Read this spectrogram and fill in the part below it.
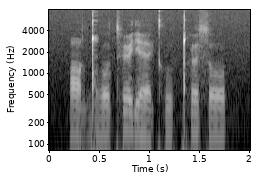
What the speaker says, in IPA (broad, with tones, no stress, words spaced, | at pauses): ɑ˧˩˧ɡ͡ǃoː˧tʰø˥˧ ɾʲɛː˨˩kʰu˩˧ǃʰɵ˥˧so˧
